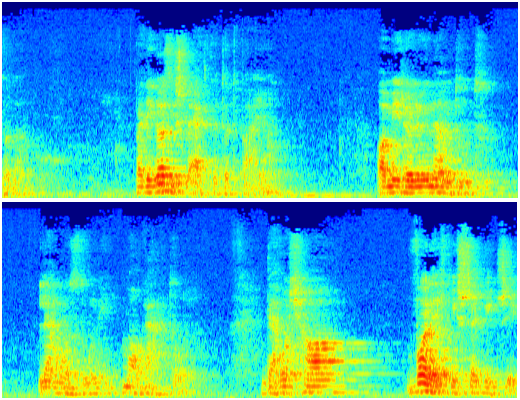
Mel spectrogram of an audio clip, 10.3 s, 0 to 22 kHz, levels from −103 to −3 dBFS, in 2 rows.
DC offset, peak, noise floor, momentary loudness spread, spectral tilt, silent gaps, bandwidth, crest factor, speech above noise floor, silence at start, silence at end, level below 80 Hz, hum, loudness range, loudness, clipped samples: under 0.1%; -2 dBFS; -48 dBFS; 22 LU; -6 dB/octave; none; 18 kHz; 22 dB; 25 dB; 0 s; 0 s; -48 dBFS; none; 6 LU; -24 LUFS; under 0.1%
